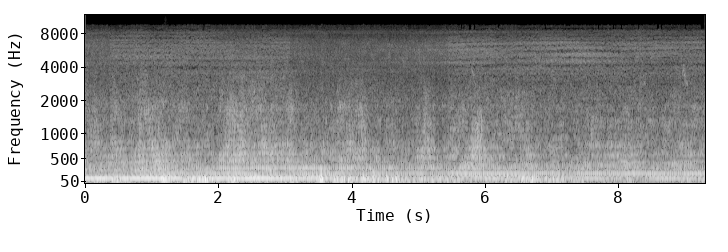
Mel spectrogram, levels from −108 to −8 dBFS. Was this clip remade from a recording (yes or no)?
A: no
